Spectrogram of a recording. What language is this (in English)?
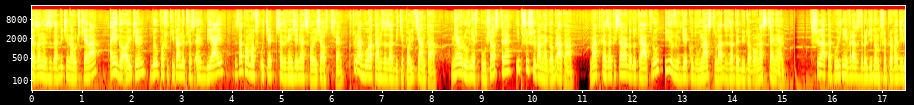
Polish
